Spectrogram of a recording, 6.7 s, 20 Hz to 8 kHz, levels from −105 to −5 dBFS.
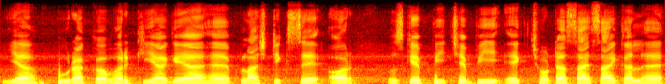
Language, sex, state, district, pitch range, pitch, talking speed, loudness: Hindi, male, Jharkhand, Garhwa, 125-140 Hz, 130 Hz, 155 wpm, -16 LUFS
